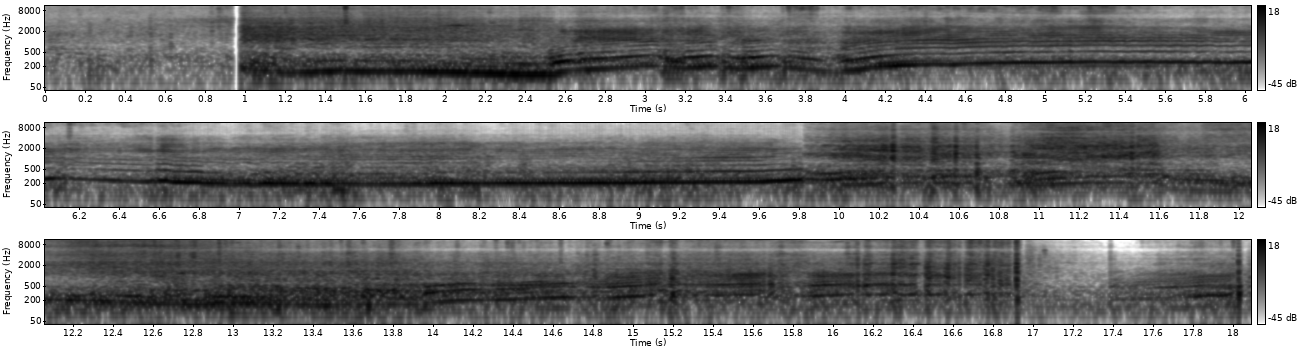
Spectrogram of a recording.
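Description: A rally car engine roars and revs hard up and down.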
